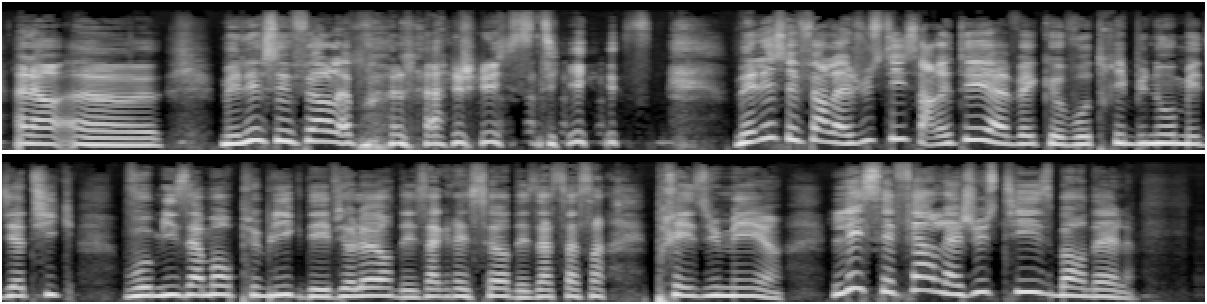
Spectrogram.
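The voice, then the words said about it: Gérard Darmon impression. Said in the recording (French): “Je vais encore prendre une sorte d'accent ... Tu peux prendre la voix de Gérard Darmon dans « La Cité de la peur ». ... Darmon, carrément. Je sais que ma thyroïde appuie sur mes cordes vocales”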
